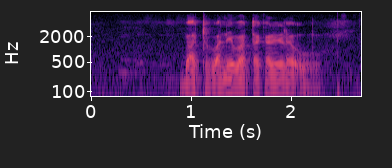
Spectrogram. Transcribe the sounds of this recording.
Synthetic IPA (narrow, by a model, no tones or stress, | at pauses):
βatʰuβanɛβatʼakʼaɺɛɺaʔuːwi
